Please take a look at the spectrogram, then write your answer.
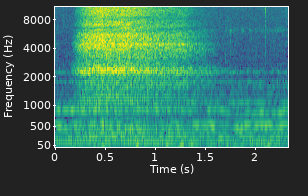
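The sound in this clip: One deep breath is drawn in, a soft, airy hiss lasting about a second and a half over faint, steady background tones.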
